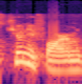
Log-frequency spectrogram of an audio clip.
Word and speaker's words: cuneiform: home of the cuneiform if you're not sure how to pronounce cuneiform just think of a unicorn which kinda sounds similar what's different is that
